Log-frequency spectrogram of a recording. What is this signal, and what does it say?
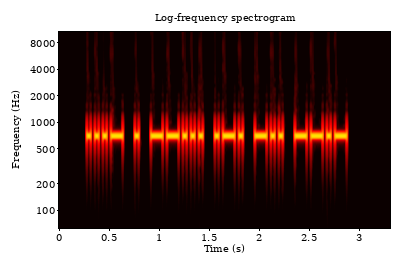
Morse code, heard as a keyed tone, about 30 wpm, 700 Hz. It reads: VE7RDQ
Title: DXCC-100 Call Signs - 6 Characters - Repeated 3x - 30wpm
